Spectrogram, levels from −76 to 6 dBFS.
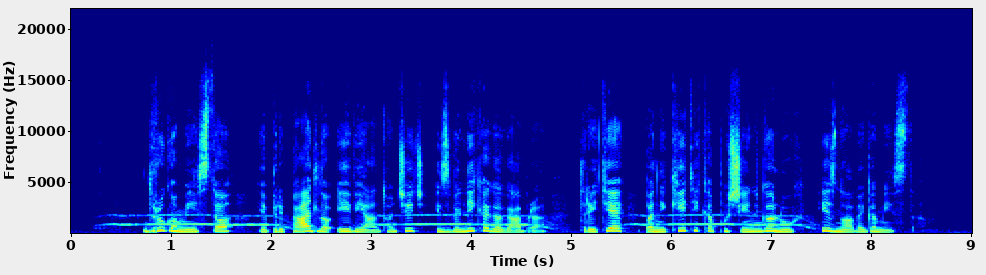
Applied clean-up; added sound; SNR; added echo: none; Dog; 13 dB; none.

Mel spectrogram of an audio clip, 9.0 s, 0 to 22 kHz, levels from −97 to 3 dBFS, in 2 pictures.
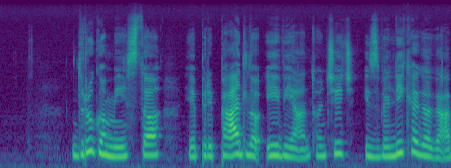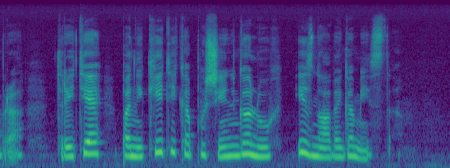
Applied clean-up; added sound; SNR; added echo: none; none; none; none.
